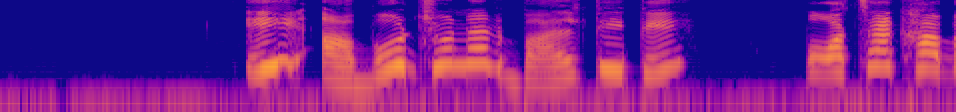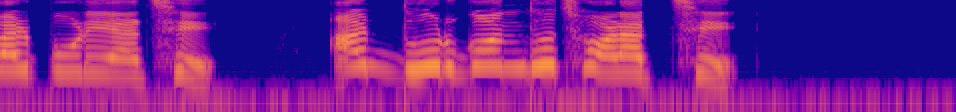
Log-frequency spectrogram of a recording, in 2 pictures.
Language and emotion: Bengali, disgusted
